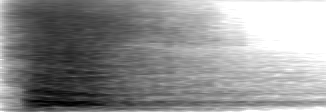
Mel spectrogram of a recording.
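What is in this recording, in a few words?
Skeleton Dog Bite Growl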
